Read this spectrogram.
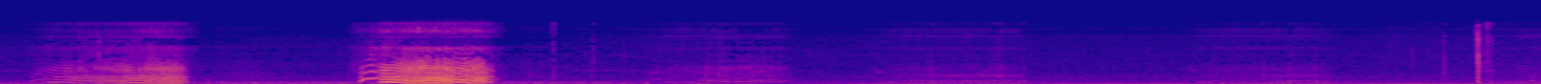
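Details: Woman asleep after a long day: loud rattling snores on inhaled breaths, two strong then softer ones, with quiet gaps between; ordinary snoring.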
